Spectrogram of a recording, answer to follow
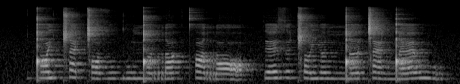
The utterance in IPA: ŋ͡ǃɑjǁæ ǀɒzud̪u ŋ͡ǃʌrɑk t̪ʰɑrɒ | kɛzəǁʌ jɜŋŋ͡ǃɜǀæ ŋ͡ǃæβu

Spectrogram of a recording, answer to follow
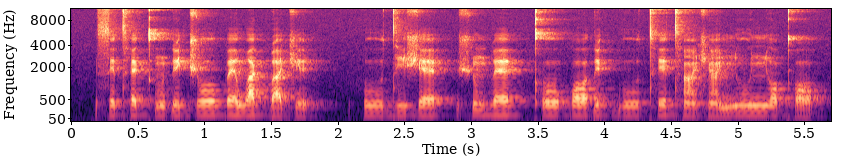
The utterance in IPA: sɪ˨tʰɛ˦kʼũ˨ɗɪ˦ d͡ʒoː˦pɛ˦ wa˦ɡ͡ba˨t͡ʃɪ˨ | huː˨di˦˨ʃɛ˦ | ʃũ˦bɛ˦ | kʼoː˨pɔ˨ɗɪ˦ɡ͡buː˨ tʰɪ˦˨tʰã˨ʃã˨ɲuː˦ ɲɔ˦kʼɔ˨

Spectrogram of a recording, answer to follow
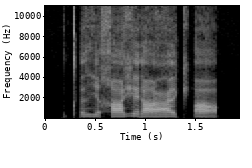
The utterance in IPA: tʼəɣiχɑ ʒɛɾɑ ʕɜt͡ʃʼɑ

